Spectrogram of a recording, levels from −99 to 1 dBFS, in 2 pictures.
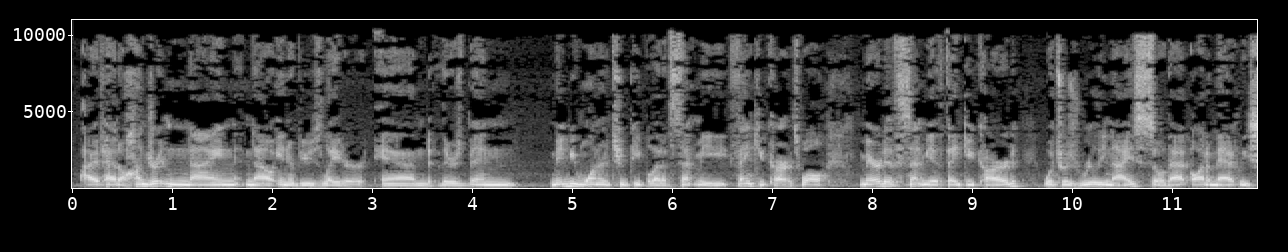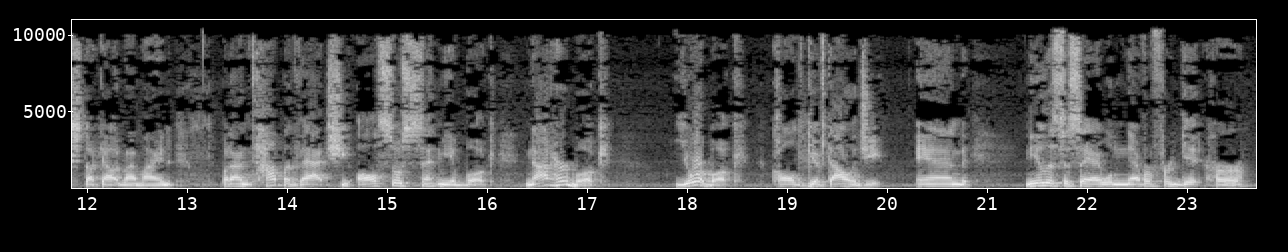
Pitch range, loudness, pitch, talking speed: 110-140 Hz, -13 LUFS, 120 Hz, 170 wpm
